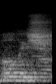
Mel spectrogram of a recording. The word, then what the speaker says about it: knowledge: For example, not acknowledge, but knowledge, we do not pronounce K.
